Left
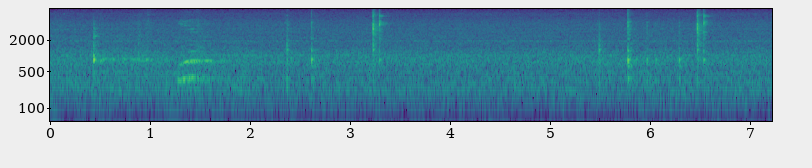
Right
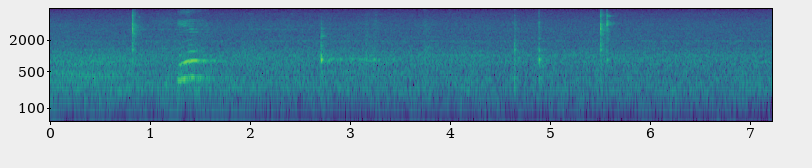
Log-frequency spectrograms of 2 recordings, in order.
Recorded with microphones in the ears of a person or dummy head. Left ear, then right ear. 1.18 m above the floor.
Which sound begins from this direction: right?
A child speaking, at 1.3 s.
